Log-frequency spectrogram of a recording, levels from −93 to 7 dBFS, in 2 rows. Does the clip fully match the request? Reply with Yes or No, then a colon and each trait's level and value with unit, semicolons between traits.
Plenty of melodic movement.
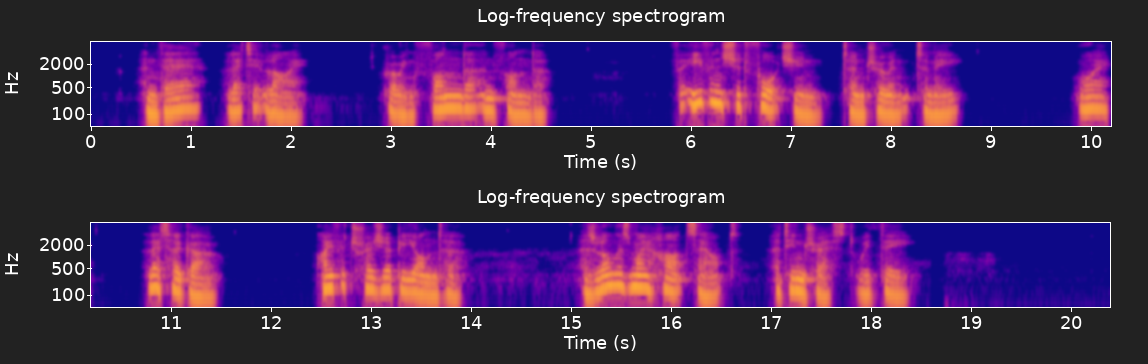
Yes: wide, 6.2 semitones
